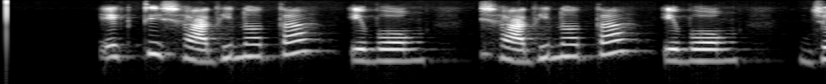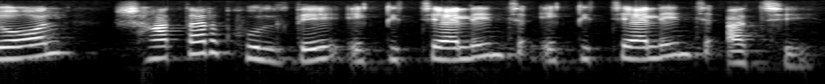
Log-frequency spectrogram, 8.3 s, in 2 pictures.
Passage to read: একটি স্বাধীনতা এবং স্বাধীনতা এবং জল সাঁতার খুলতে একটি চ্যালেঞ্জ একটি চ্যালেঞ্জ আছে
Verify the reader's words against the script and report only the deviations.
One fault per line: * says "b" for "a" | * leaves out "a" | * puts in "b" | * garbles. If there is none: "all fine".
all fine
